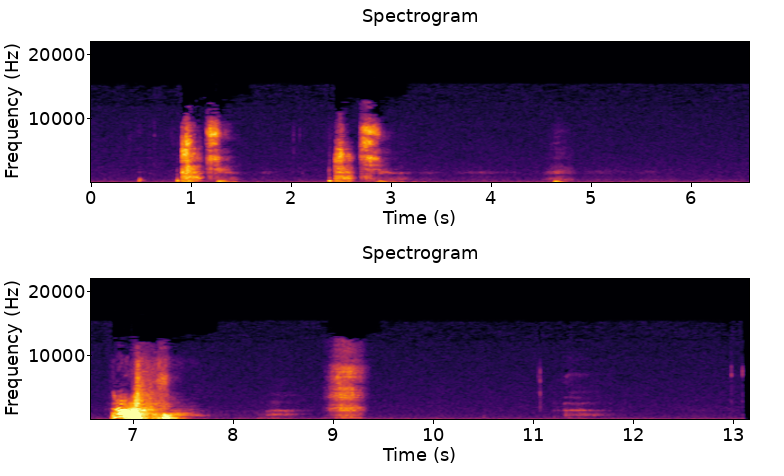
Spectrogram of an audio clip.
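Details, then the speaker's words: Sneezing fit with several muffled, deliberately stifled sneezes, quick catching breaths between them and one stronger burst midway; the person says they keep having to sneeze again and can't stop. "I feel like got to sneeze I feel like it later I'm start keep it quiet that's so good have to sneeze again"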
